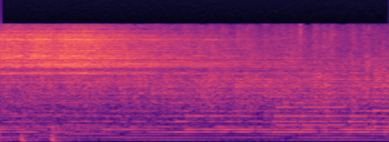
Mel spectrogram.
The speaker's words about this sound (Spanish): Vamos con esas palmas bien fuertes para el Señor, porque hoy en esta mañana usted y yo estamos alabando su nombre. Aplaudan fuerte a Jesús.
